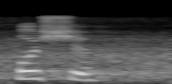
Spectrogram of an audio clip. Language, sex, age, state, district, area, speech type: Urdu, female, 18-30, Uttar Pradesh, Aligarh, urban, read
